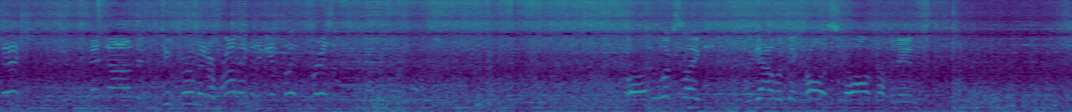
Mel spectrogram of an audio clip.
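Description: A small boat's motor running steadily under way through rough water, with wind on the microphone and faint voices in the background.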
